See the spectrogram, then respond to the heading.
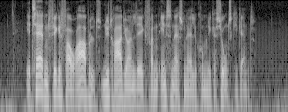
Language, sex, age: Danish, male, 31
